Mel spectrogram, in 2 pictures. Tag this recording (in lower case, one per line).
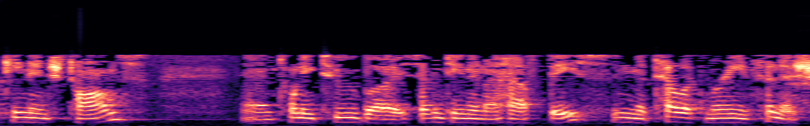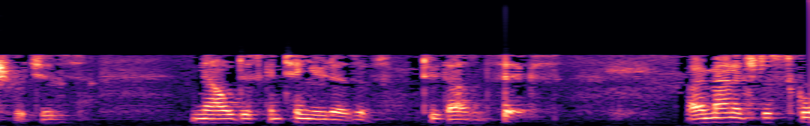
speech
